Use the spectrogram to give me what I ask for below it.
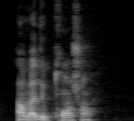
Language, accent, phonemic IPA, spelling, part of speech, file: French, France, /aʁ.m‿a du.blə tʁɑ̃.ʃɑ̃/, arme à double tranchant, noun, LL-Q150 (fra)-arme à double tranchant.wav
- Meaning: double-edged sword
